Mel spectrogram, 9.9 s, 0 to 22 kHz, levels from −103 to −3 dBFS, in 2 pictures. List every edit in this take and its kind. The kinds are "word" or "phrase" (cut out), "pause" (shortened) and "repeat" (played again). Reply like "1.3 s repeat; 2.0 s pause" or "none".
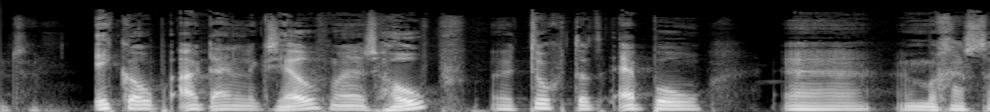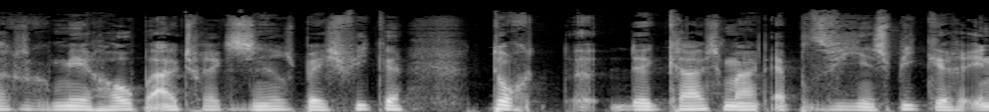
6.1 s word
